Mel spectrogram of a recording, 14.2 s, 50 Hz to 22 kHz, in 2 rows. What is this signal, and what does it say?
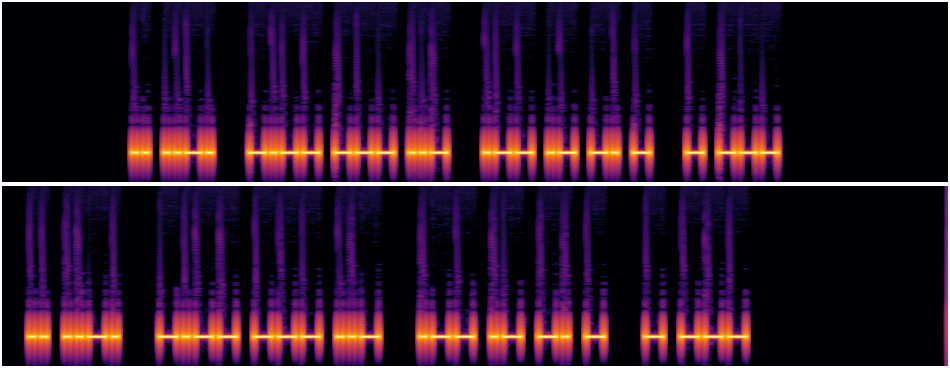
Morse code, heard as a keyed tone, about 30 wpm, 700 Hz. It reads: IF YOU WANT TO IF YOU WANT TO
